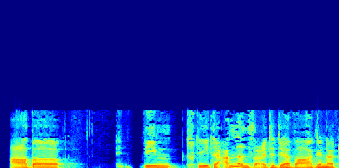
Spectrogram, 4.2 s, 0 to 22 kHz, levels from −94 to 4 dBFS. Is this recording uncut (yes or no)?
no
